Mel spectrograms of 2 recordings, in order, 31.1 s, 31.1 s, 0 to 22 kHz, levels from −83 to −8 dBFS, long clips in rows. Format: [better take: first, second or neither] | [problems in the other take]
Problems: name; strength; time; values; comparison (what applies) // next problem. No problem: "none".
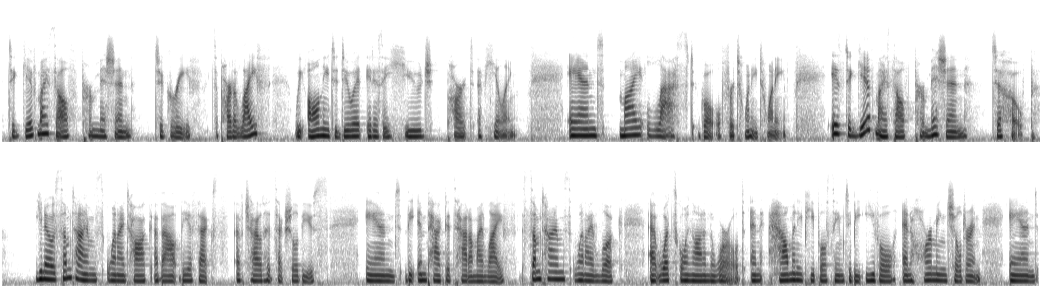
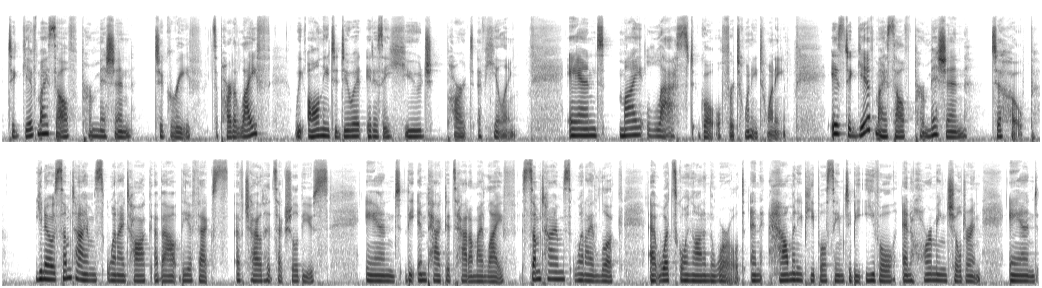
second | muffled; very; fading above 2.5 kHz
